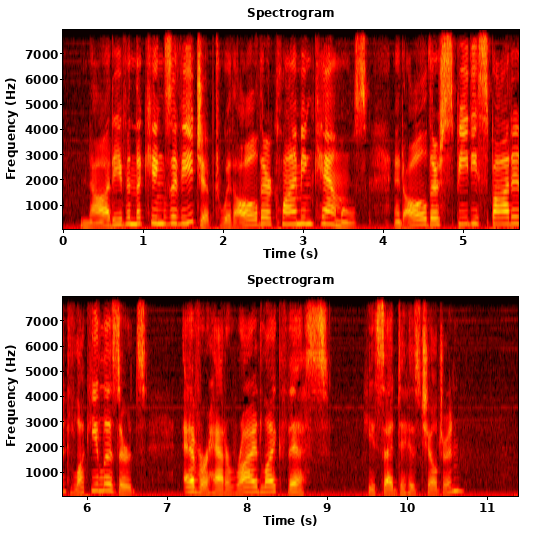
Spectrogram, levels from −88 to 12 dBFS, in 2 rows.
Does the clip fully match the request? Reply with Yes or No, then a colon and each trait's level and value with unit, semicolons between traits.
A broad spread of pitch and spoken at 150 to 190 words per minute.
Yes: wide, 8.3 semitones; average, 155 wpm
